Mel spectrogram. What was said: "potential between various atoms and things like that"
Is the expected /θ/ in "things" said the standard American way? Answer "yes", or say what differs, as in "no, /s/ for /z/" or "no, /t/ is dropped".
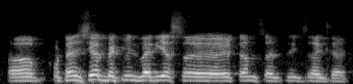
no, /t/ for /θ/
